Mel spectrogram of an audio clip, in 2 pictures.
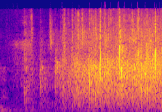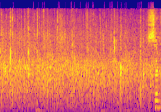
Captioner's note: audience claps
